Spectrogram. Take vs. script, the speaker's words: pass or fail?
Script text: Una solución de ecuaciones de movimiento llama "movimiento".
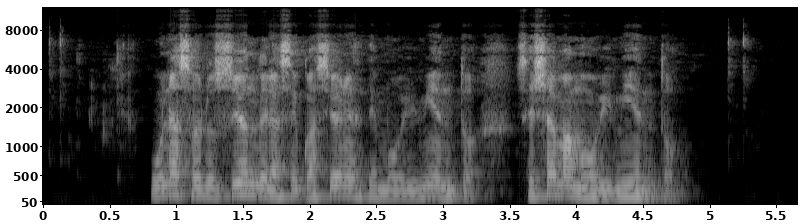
fail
